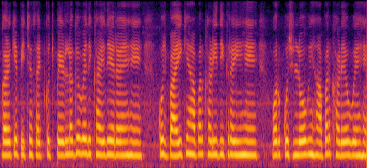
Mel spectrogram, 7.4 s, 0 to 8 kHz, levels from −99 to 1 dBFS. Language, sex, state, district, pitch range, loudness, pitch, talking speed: Hindi, female, Chhattisgarh, Raigarh, 235-250 Hz, -15 LUFS, 240 Hz, 230 wpm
